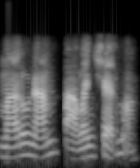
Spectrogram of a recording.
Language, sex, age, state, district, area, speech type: Gujarati, male, 18-30, Gujarat, Anand, urban, conversation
